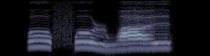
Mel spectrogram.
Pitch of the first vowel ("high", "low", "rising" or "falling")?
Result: falling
